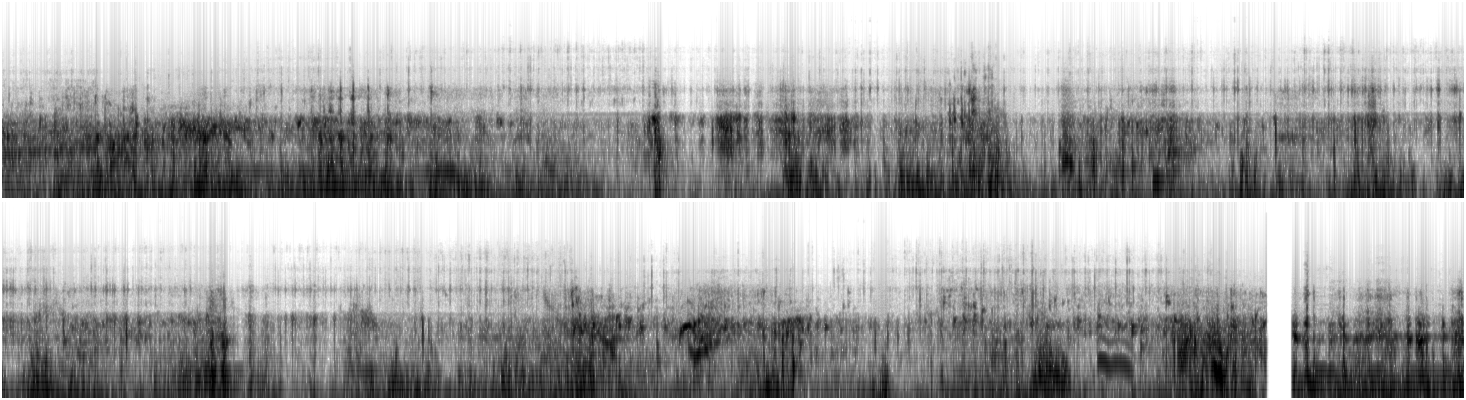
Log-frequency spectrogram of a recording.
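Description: Muffled underwater sound: a steady low rumble of water against the camera with frequent bubbling, gurgling glides, all dull and without treble. It cuts out for an instant near the end.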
